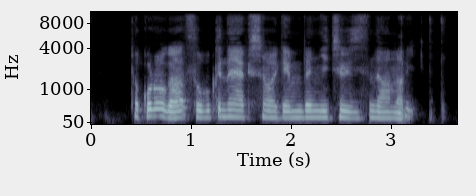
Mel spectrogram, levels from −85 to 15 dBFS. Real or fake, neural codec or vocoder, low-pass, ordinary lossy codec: fake; codec, 44.1 kHz, 2.6 kbps, DAC; 9.9 kHz; AAC, 64 kbps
